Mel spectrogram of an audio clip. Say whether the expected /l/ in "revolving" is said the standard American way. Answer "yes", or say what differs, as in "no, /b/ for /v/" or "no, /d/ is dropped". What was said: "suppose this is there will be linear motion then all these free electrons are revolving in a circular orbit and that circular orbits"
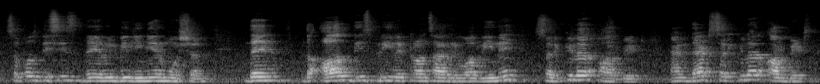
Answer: no, /l/ is dropped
